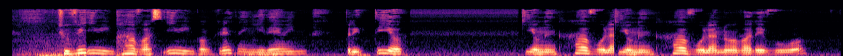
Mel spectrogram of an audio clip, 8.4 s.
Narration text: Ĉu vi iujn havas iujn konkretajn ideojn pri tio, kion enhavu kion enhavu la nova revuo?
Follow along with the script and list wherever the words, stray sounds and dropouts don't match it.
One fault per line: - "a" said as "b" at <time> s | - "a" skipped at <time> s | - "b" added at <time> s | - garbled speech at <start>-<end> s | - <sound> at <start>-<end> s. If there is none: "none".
none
